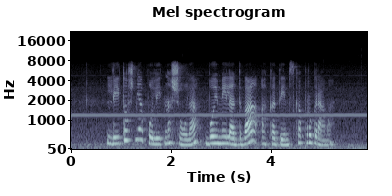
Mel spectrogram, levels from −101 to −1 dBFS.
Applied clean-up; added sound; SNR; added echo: none; Car + Wind instrument, woodwind instrument; 17 dB; none.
